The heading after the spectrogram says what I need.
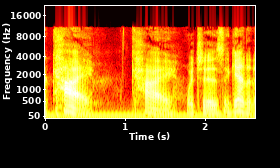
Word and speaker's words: chi: sounded as in backhand nowadays when we're pronouncing a chi as English speakers we sometimes have a hard time distinguishing between an aspirated an unaspirated K sound so sometimes you'll hear people pronounce a chi as though it's just a regular K as in kick the other way that you can pronounce chi is the way the modern Greeks do it which is sort of as a German CH sound and to do that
